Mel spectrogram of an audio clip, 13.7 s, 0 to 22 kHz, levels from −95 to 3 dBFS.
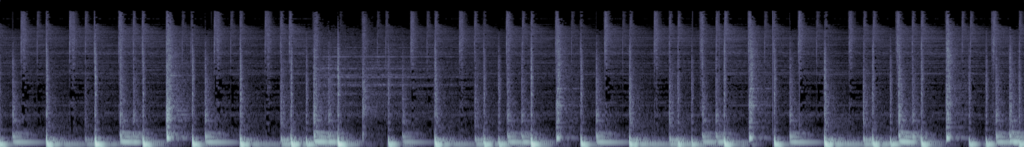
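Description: From 0.33 s to 13.51 s, sharp ticks recur about every 0.4 s. These are word clock ticks: an unlocked receiver's clock drifts and slips one sample each cycle.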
